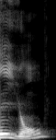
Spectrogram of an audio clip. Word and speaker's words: ayons: Attention à la prononciation, que nous ayons, que vous ayez, qu'ils aient.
